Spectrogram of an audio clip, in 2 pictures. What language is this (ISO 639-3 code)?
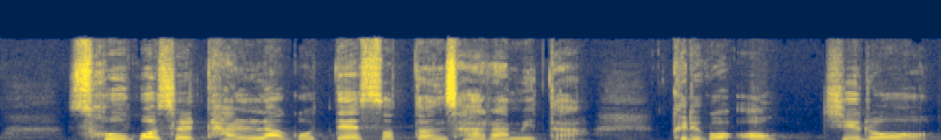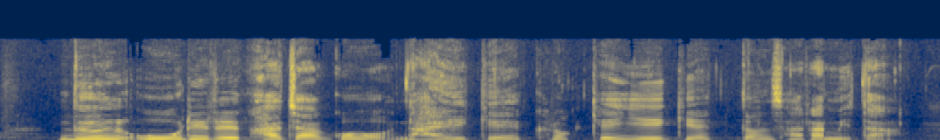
kor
